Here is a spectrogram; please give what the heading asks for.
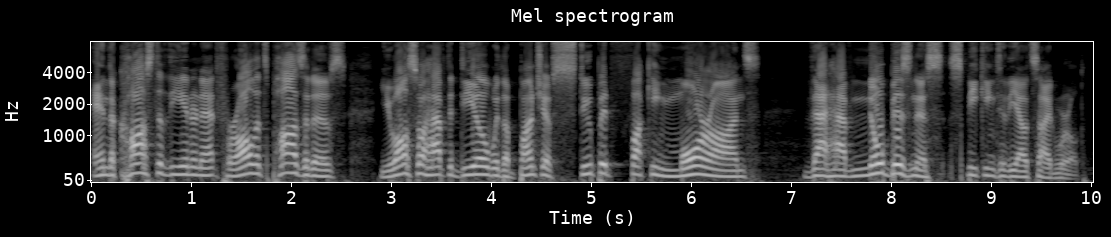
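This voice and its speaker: A man's voice: on the high side, moderate pace, no room sound, clean studio sound. A middle-aged man hosting a gaming livestream, talking casually and rambling, swearing freely as he goes.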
